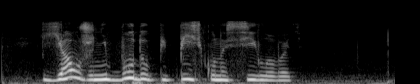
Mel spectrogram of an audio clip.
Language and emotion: Russian, angry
